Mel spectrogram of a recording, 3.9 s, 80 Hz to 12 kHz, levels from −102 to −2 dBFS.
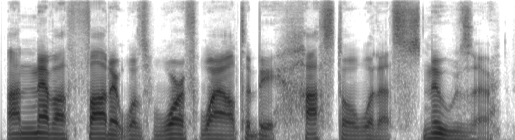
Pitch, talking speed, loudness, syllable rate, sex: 105 Hz, 200 wpm, -22 LUFS, 4.9 syllables/s, male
